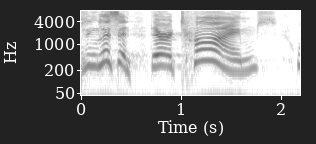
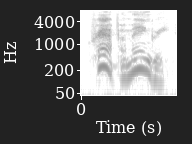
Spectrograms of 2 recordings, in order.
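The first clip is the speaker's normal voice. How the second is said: muttered admission; 6 semitones lower, 13 dB quieter than usual. Retold or imitated. Pastor admits anger to friend.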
